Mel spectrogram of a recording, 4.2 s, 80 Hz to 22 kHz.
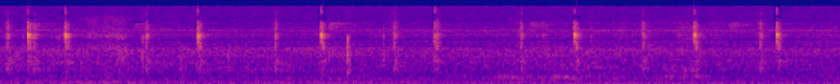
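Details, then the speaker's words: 1997 Ford Escort automatic with codes P1744/P0748/P1740/P1742: sharp, irregular clicks as the upper-left shift solenoid is energized directly from the battery positive, showing the solenoid works. "we're going to touch and then we'll hear a clicking noise you hear that and I try to move my hand other ways you can see that's the cell annoyed clicking good"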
